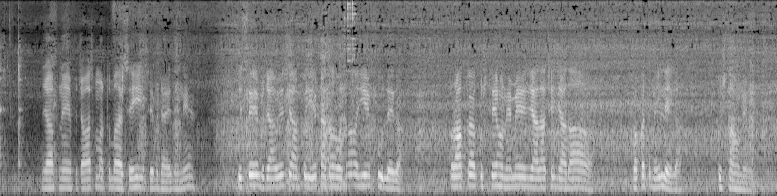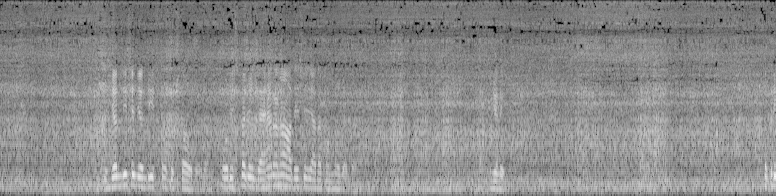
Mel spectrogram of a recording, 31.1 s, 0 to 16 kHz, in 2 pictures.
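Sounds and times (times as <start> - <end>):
blowtorch flame rushing: 0.0 - 31.0.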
